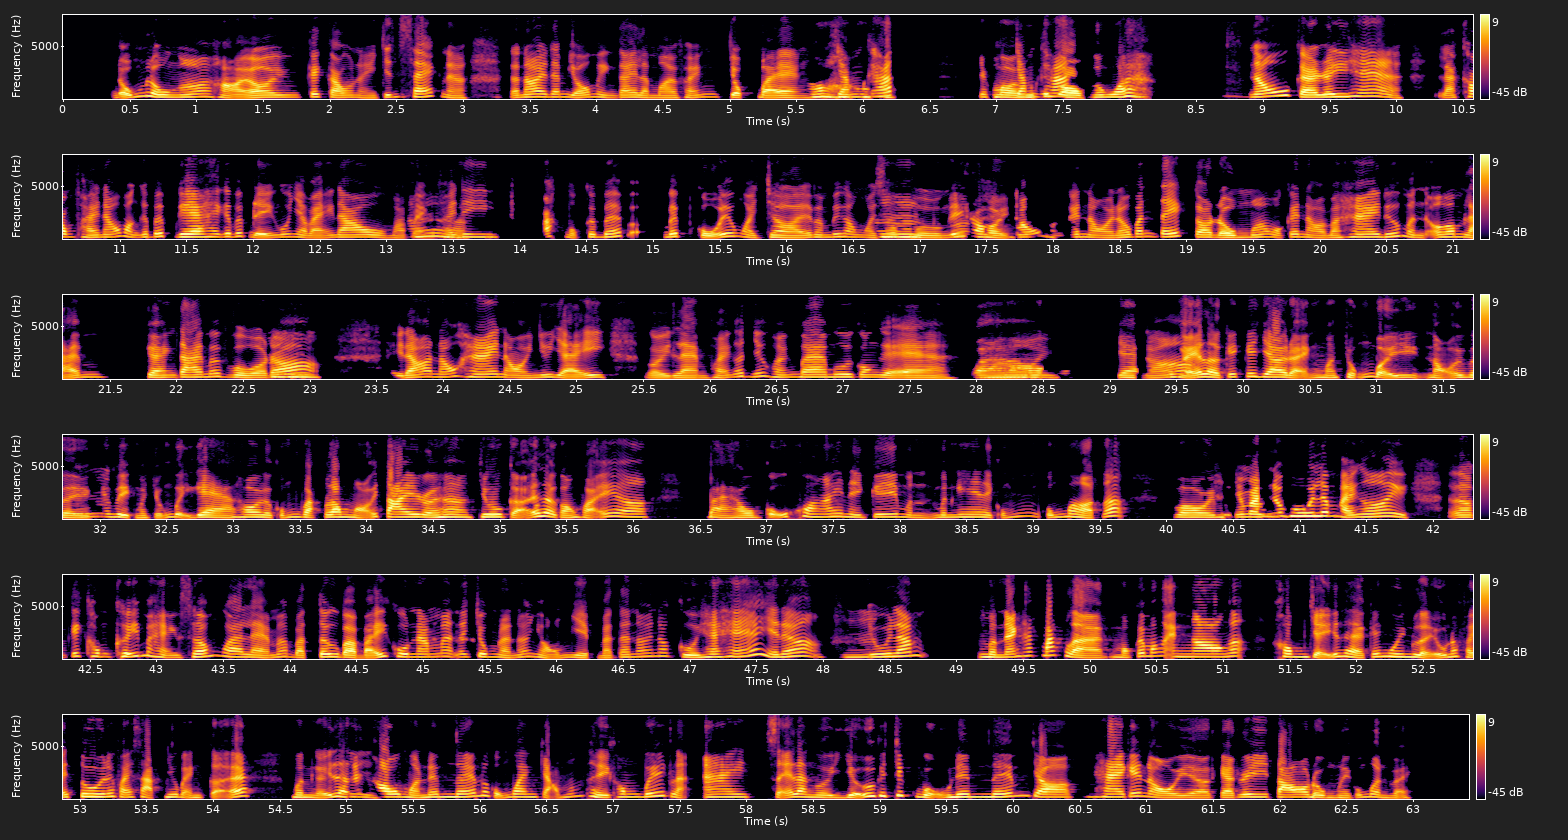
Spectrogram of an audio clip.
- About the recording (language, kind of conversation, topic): Vietnamese, podcast, Bạn nhớ món ăn gia truyền nào nhất không?
- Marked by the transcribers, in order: laughing while speaking: "Ồ"; other noise; other background noise; tapping; unintelligible speech; unintelligible speech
